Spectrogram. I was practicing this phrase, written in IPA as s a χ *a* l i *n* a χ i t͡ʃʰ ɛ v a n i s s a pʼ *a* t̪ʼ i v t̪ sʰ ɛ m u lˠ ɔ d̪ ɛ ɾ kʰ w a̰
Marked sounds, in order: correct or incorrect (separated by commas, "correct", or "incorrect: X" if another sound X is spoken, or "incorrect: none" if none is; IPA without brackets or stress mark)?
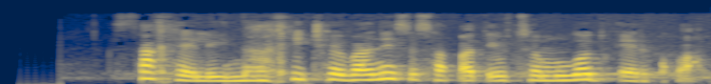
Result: incorrect: ɛ, correct, correct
